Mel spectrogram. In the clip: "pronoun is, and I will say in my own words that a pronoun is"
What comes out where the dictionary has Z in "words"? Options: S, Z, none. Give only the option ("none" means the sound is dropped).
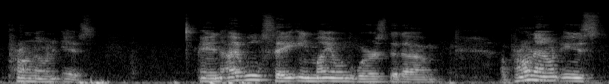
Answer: Z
